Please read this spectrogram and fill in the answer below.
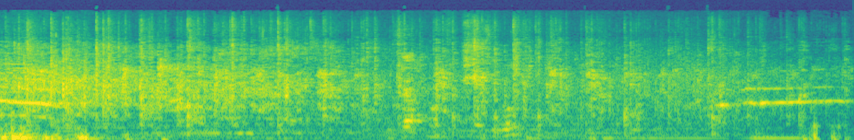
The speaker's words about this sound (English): because as it happens, as we're talking now, the Spanish people are actually clapping. So I'm just going to see if I can get it on the mic.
